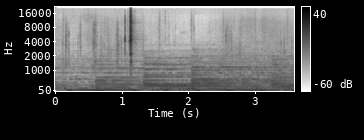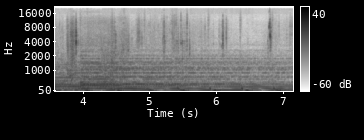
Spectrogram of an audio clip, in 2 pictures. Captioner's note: gentle piano music; button clicks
